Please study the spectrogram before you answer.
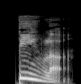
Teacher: Using a falling and a neutral tone, say sick or am sick.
